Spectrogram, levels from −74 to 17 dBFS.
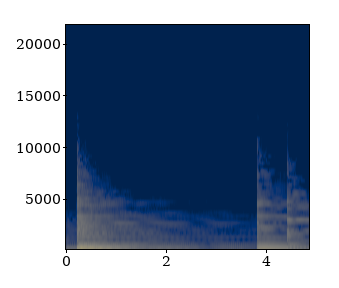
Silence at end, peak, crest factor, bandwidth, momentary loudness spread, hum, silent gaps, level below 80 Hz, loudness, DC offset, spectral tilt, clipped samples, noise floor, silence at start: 0 s; -10 dBFS; 20 dB; 10.5 kHz; 26 LU; none; none; -56 dBFS; -28 LUFS; under 0.1%; -6 dB/octave; under 0.1%; -51 dBFS; 0 s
